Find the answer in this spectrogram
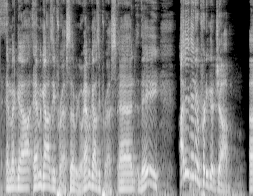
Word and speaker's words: Amagansett Press: I have a hard time pronouncing things. Jason, so Jason and his son, right? And Amagansett Press. There we go, Amagansett Press, and I think they do a pretty good job.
